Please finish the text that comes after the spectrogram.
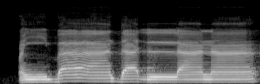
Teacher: Alaikum ibadallana fathah tanwin bertemu lam disebut dengan bacaan idgham bila ghunah. Bunyi fathah tanwin dimasukkan ke dalam lam, tidak perlu diulang. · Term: idgham bila gunnah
